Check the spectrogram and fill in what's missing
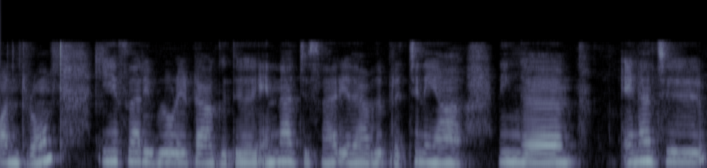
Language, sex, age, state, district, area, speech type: Tamil, female, 45-60, Tamil Nadu, Pudukkottai, urban, spontaneous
